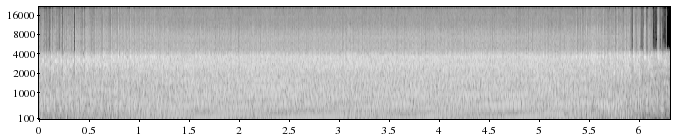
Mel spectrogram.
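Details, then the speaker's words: Tecumseh 6 hp Craftsman mower, 6-7 years old, about 30 hours, carb cleaned, new air filter and plug: runs flat out with a hard steady roar only with the throttle held wide open, then sags and dies within a second once released; cause unknown. "uh when I let go of it it uh started to I guess self adjust and uh it would actually stay on but the moment you let go of it um you can't start the mower"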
